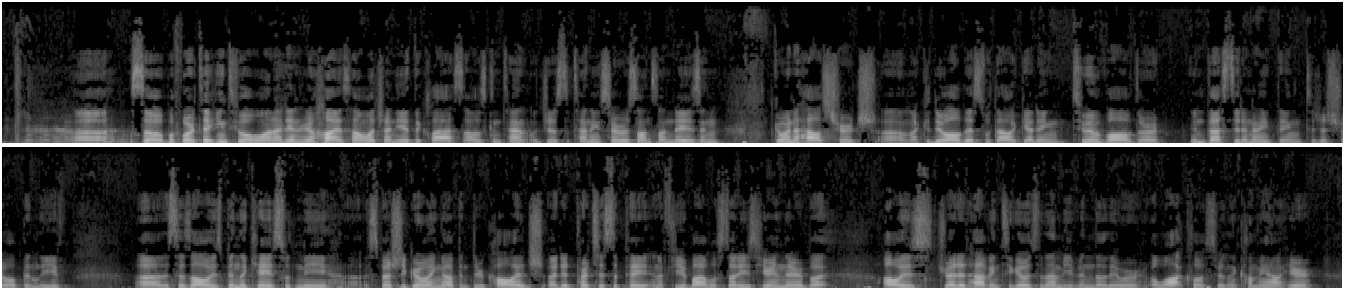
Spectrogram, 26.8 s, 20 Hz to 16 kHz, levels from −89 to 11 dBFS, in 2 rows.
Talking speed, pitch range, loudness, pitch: 210 wpm, 105-120 Hz, -28 LUFS, 115 Hz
